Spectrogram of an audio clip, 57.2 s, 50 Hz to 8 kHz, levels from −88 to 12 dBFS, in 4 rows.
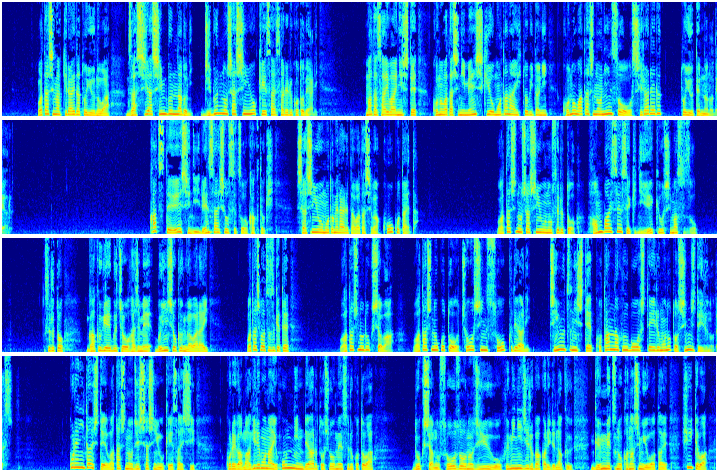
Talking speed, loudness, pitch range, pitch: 275 characters per minute, -19 LUFS, 135-210 Hz, 175 Hz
